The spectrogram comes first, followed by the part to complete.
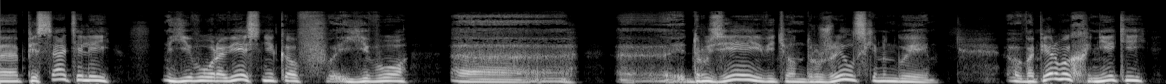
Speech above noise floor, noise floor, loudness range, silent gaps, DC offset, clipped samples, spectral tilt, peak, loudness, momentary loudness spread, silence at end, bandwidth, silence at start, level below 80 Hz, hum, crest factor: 26 dB; -41 dBFS; 4 LU; none; under 0.1%; under 0.1%; -6 dB/octave; -4 dBFS; -16 LUFS; 12 LU; 0.25 s; 13 kHz; 0 s; -50 dBFS; none; 10 dB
